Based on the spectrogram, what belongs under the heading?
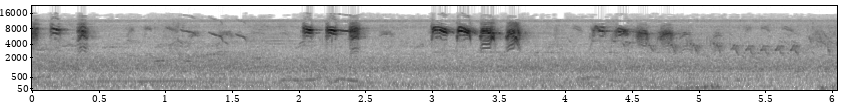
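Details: Eurasian blue tit fledgling in bushes waiting for food, filmed on a Canon HV20: scattered bursts of shrill, high-pitched begging notes, grouped in threes and fours, over a low, even hum.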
